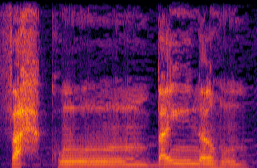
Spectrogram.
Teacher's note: If after a Meem sakin there appears the letter Ba, ikhfa will take place. This means it is pronounced with a light nasal sound in the nose for 2 counts, keeping the lips slightly open. The sound of the Meem is hidden and the lips are shaped, ready to pronounce the Ba.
